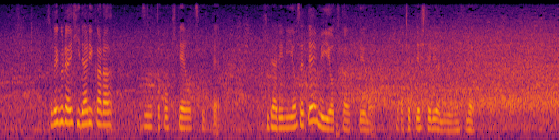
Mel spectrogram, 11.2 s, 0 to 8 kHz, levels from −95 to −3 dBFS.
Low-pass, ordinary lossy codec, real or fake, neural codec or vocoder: 7.2 kHz; none; real; none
